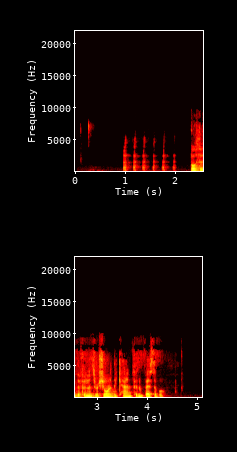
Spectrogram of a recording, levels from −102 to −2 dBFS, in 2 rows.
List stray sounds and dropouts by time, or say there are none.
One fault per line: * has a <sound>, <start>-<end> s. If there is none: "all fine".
* has a laugh, 1.0-2.0 s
